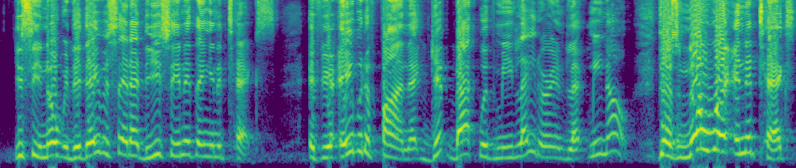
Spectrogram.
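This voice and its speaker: At a moderate pace, a man talks in an animated tone with lively intonation over noticeable background noise. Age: 50s. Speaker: pastor. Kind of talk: Sunday sermon, call-and-response preaching to a congregation. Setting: church. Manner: animated, rhythmic preaching cadence with repetitions; exhorting congregation, prompting amens.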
